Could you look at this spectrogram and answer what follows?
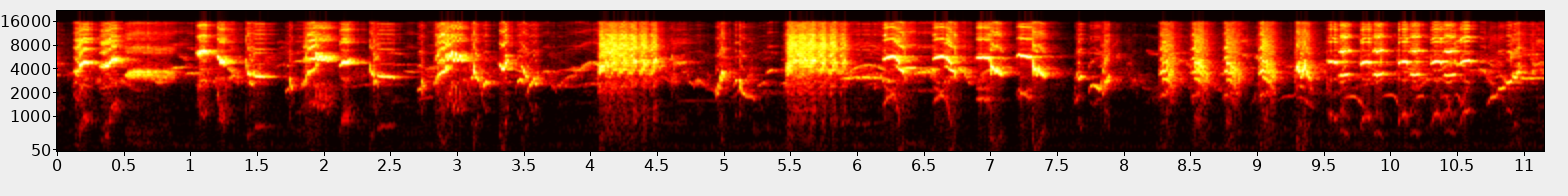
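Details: Oriental magpie-robin in heated competitive song: a long, rich run of varied whistles, trills and fast chattering notes, with two brief harsh bursts in between and a fast, rattling sequence near the end.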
